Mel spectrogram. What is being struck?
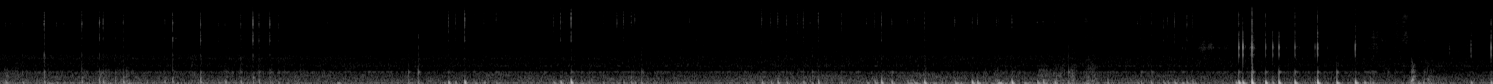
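Plastic cup.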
